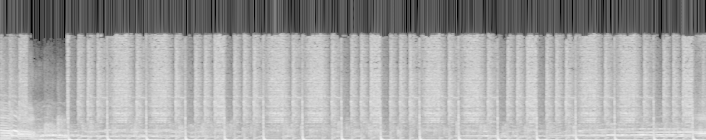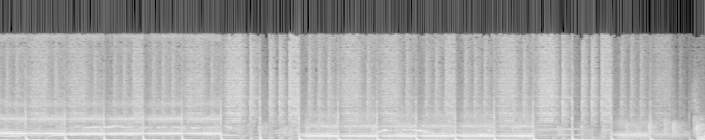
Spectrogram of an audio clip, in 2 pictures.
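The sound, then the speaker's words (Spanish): After a call for a big round of applause for a performer, a large crowd claps, cheers and shouts loudly and continuously for nearly twenty seconds, with whoops and yells rising above steady applause and music running underneath. “Se está gritando demasiado.”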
